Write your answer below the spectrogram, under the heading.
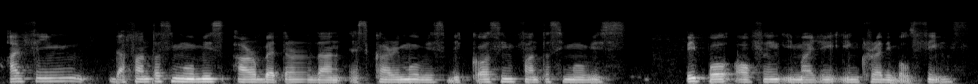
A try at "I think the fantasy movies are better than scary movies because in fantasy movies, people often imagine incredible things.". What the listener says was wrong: Nice. Really good job. Good pronunciation as well.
